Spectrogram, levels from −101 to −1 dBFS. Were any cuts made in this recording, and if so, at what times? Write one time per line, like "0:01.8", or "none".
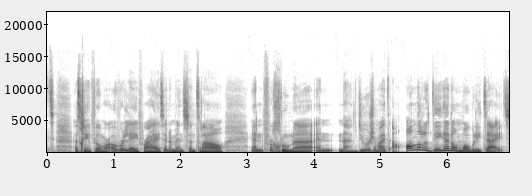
none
